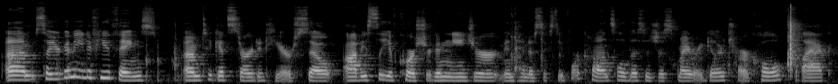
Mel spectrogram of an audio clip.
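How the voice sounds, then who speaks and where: Nasal, low-pitched American woman vlogger. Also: fairly quick, gravelly, few pauses. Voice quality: nasal, congested. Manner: informal, rambling with asides. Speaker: gaming video host. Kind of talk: casual tutorial vlog. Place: small room at home, indoors. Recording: noisy home recording with handling clicks.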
